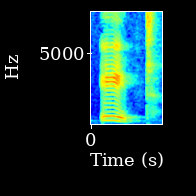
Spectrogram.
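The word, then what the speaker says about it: eight: आई जी एस टी एट ई आई जी एस टी एट यहां जी H silent है आपका डी ए वाई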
